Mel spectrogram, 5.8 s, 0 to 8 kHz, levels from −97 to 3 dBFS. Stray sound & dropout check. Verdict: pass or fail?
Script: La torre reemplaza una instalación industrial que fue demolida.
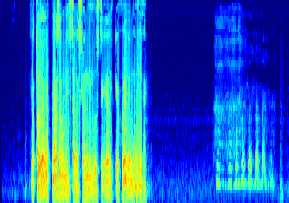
fail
